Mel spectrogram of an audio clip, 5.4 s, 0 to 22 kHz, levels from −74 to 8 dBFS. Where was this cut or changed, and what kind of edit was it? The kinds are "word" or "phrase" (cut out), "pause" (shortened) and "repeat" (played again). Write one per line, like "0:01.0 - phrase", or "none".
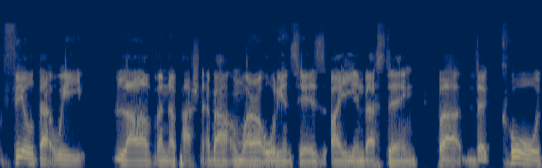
0:04.3 - pause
